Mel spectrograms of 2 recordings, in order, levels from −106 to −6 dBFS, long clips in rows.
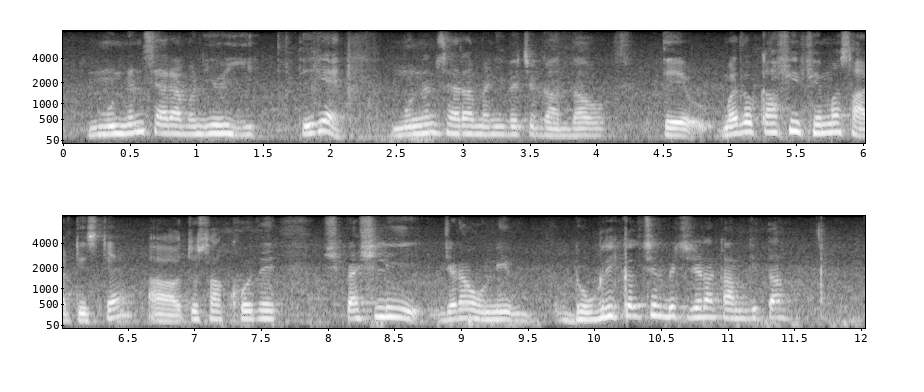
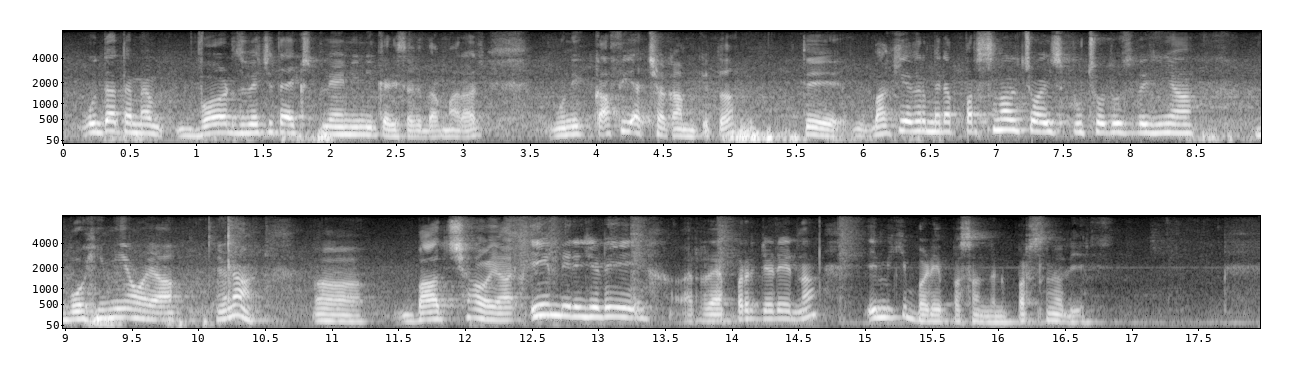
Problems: none marked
